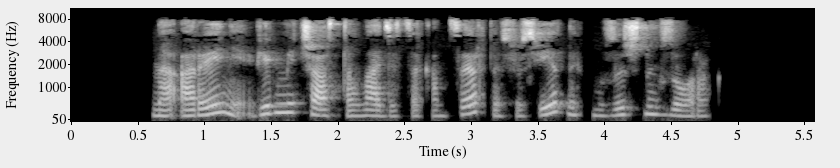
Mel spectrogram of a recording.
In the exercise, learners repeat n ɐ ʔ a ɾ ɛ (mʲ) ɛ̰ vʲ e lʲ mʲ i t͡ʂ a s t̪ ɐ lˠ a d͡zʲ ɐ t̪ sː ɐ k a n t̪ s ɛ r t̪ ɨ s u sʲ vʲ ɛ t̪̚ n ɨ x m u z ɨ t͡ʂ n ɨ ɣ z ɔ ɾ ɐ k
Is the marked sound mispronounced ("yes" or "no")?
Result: yes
